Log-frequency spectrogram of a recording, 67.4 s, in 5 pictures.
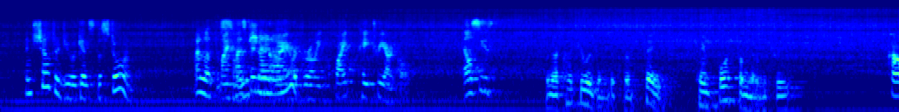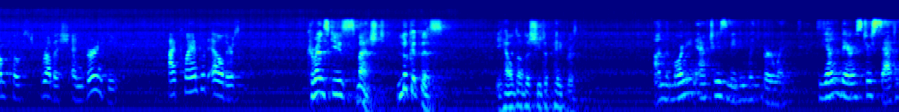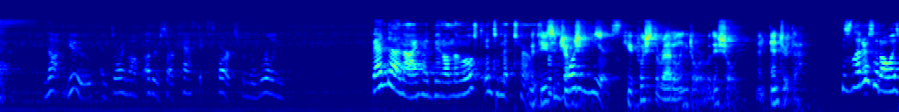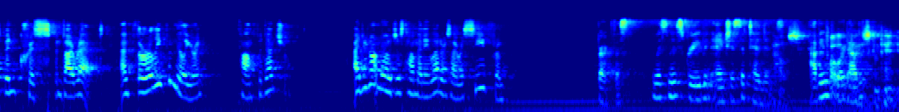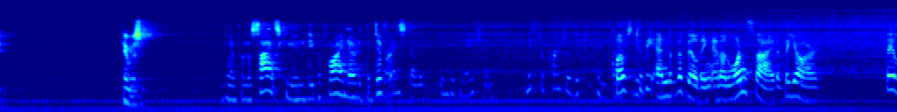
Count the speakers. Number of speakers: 9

